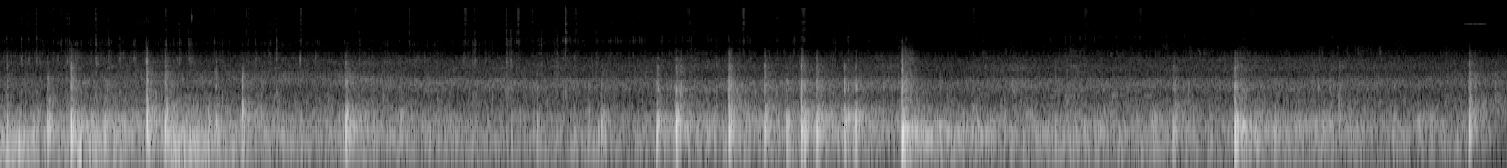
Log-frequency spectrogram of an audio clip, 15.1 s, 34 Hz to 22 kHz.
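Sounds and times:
low rumble: 0.0 - 7.3, 8.7 - 14.8
fireworks pops and bangs: 0.0 - 15.0.

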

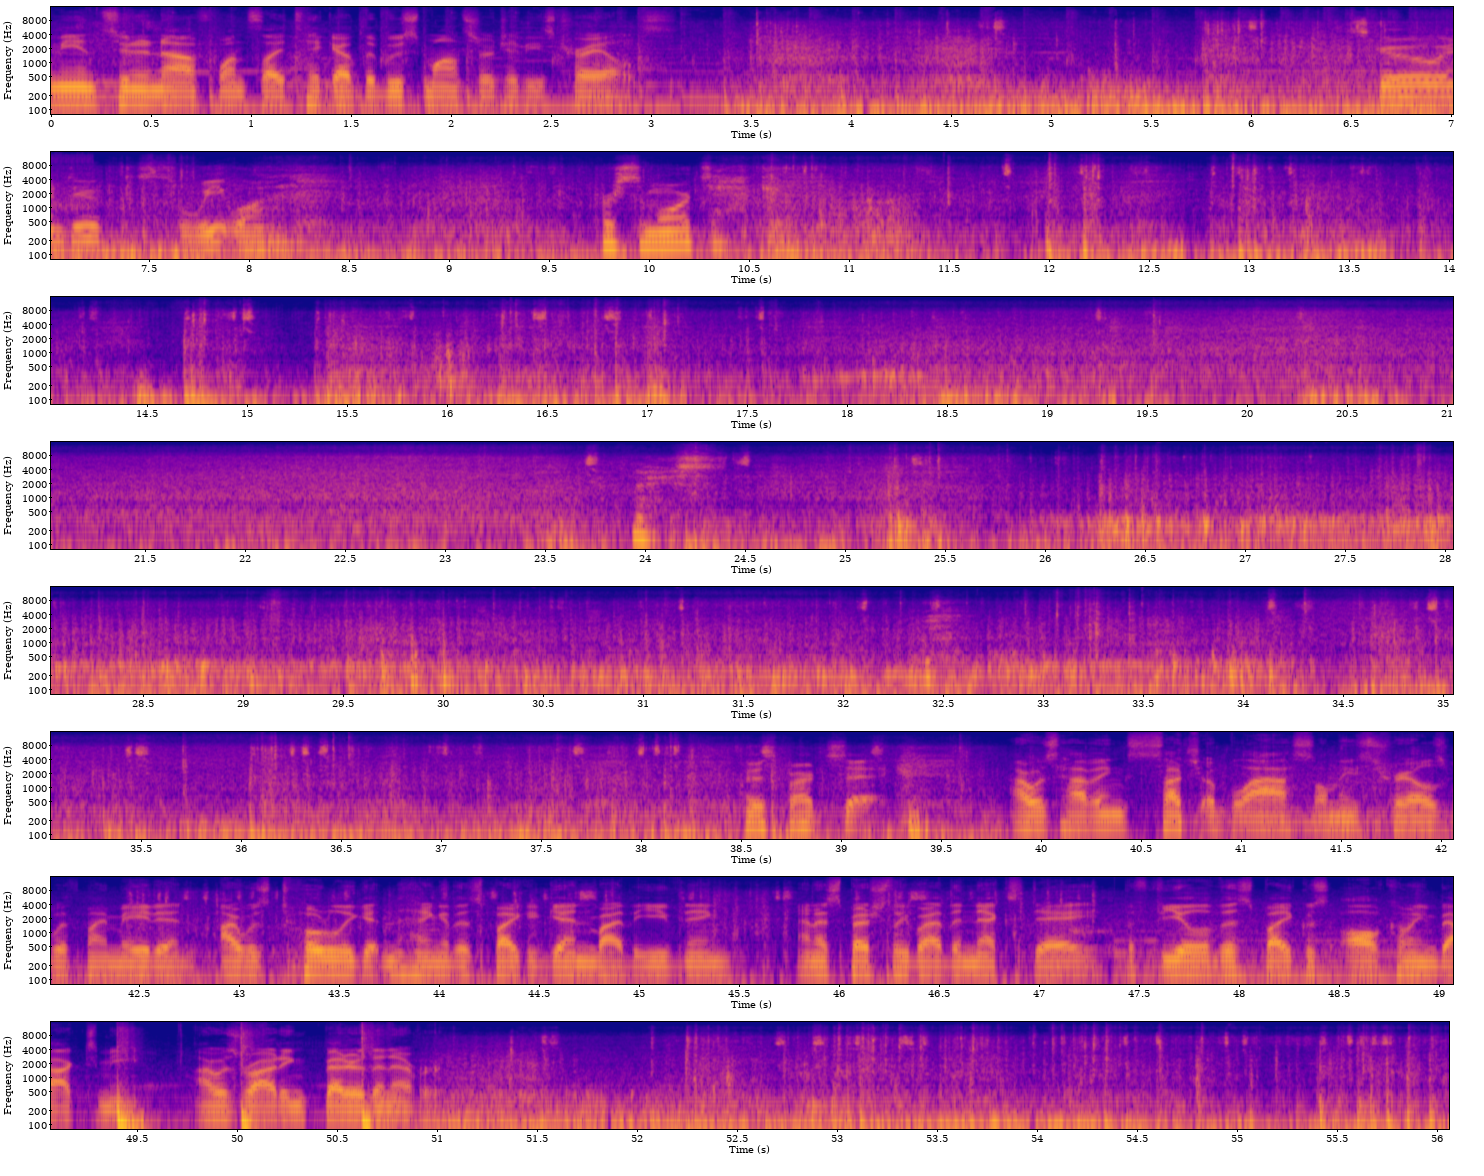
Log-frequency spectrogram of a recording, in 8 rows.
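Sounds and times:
wind buffeting microphone: 0.0 - 9.8
tyres rumbling over dirt and rock: 0.0 - 19.8, 24.9 - 56.0
tyres humming on wooden boardwalk: 0.0 - 56.0
bike clattering over bumps: 3.3 - 19.6, 25.0 - 39.8.

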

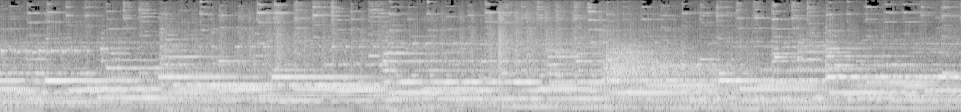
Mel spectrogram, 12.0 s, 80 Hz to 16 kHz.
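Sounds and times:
mallet percussion chords: 0.0 - 12.0.

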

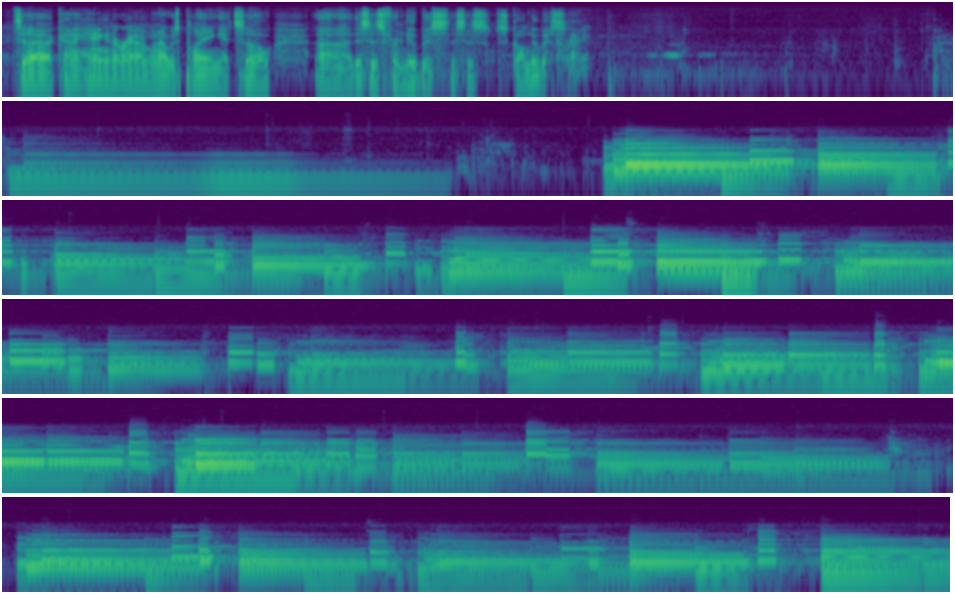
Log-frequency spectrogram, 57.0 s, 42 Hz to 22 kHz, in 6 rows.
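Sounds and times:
electric guitar playing jazz: 9.3 - 14.6, 15.5 - 57.0.

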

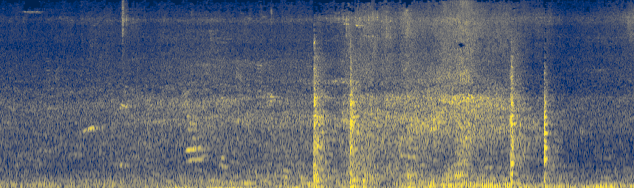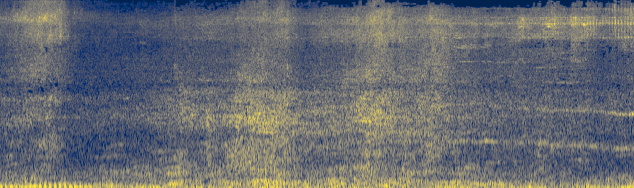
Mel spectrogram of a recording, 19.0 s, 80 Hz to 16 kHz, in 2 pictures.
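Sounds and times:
low rumble of street noise: 0.0 - 19.0.

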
